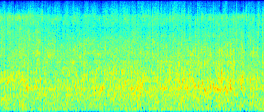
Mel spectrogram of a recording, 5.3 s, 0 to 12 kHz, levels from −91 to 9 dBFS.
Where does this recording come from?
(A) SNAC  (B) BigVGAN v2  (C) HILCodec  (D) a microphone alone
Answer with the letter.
C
